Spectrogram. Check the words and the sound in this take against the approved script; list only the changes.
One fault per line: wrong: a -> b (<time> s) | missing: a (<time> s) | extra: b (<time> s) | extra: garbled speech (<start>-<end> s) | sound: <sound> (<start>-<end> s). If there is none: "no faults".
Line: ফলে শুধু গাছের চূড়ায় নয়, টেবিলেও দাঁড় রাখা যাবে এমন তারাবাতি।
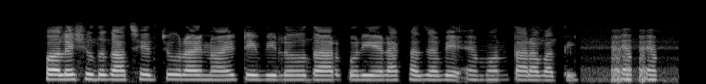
extra: করিয়ে (3.5 s)
sound: laugh (6.1-6.6 s)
